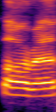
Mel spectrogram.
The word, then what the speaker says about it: Farah: Is that how I say your name, Farah? It is. Yes, thank you. Oh, thank you so much, Diane. Yes, that is exactly how you say my name. Some people say Farah, some people say Farah, but Farah is absolutely fine.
